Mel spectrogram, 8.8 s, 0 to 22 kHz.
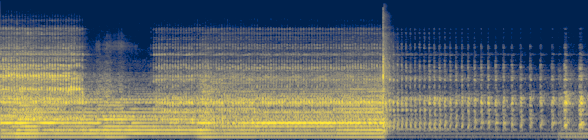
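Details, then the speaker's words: Mockmill 200 grain mill running while resetting the adjustment lever: steady motor hum then light even ticking, about three or four a second, as the millstones just touch at the finest zero-gap setting; tightening further could damage stones. "but that ticking sound is the two stones just starting to touch and when you've got that sound you know that that's as close as they can get"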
